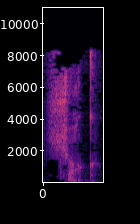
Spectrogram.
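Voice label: "shock", Nigerian Pidgin, male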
